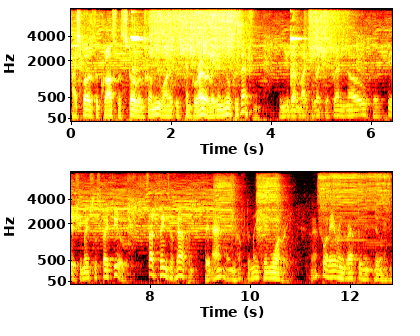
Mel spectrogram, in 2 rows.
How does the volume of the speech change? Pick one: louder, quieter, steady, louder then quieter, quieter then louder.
quieter.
